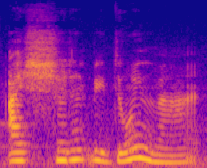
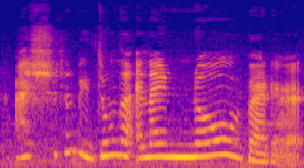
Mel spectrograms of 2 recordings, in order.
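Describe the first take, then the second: First: Said in the usual way. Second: Pitched up high, rising as she scolds herself; higher self-scolding. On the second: Real, not acted. Vlogger telling herself off for comparing careers, pitched high. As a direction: jump way up in pitch, chiding yourself.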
